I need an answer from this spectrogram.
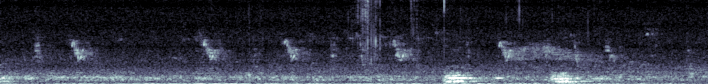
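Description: Faint outdoor birdsong: short high chirps repeating every half second or so. Two brief lower calls come about three and a half and four seconds in.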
